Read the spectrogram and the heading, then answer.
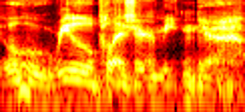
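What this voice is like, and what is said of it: Imitates another person's voice. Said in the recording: “the greater the Macho Man accent came out”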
